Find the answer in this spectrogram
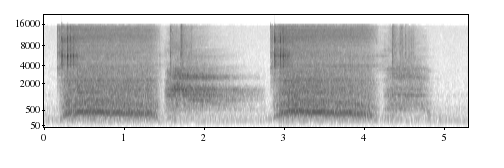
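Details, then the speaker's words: Incorrect incentive spirometer technique demonstrated: two quick, forceful hissing breaths instead of the slow deep inhalation that keeps the flow-dependent float between the arrows, each followed by a breath out. "this plunger is dependent upon flow if they stop breathing or sucking in it goes down what you do not want them to do is this"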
